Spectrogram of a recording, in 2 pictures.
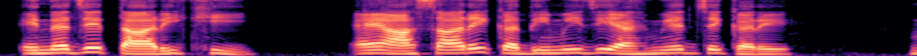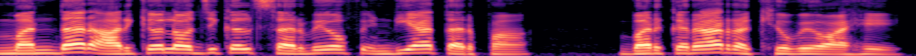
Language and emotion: Sindhi, neutral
